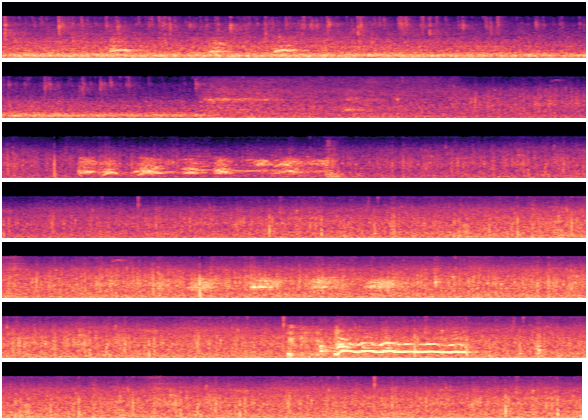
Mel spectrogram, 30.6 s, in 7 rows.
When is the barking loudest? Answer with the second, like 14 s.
25 s.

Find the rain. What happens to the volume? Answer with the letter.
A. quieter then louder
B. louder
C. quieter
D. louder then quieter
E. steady
A.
